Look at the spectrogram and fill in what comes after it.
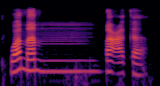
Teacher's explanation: Kita dah tak bunyi dah huruf nun. Sebab kita nak jumpa dengan mim. Jadi kita bunyi wa man ma'aka. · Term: idgham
